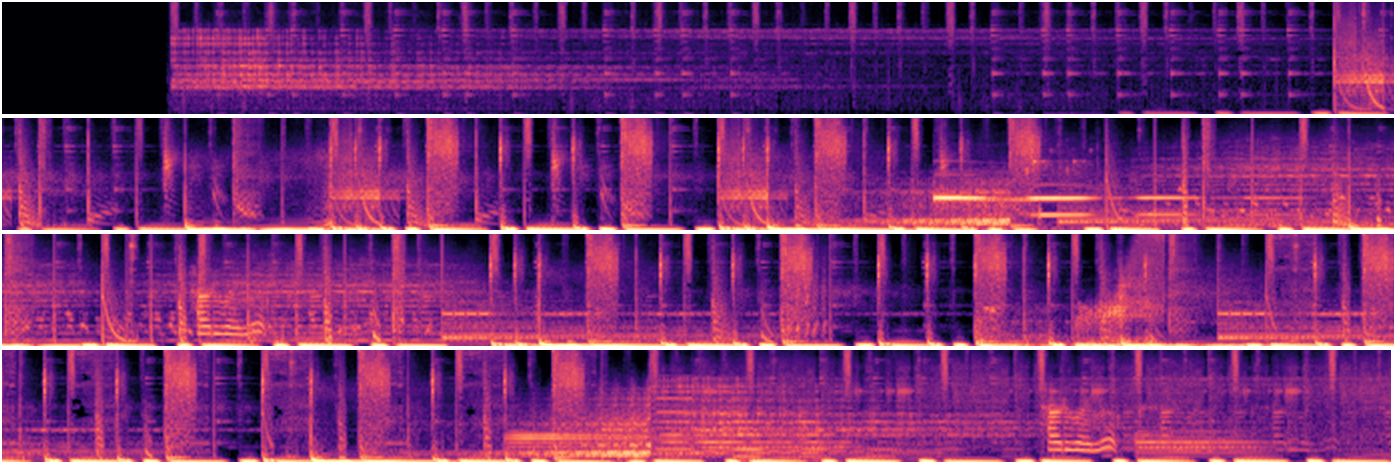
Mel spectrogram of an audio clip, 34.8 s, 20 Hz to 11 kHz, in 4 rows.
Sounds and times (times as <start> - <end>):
Music: 1.1 - 34.7.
